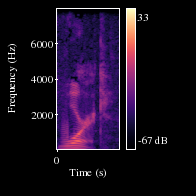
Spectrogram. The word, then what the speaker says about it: Warwick: Yeah, it's Warwick Davis. – Warwick Davis. – Yeah. – So do not pronounce the second W in Warwick Davis.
